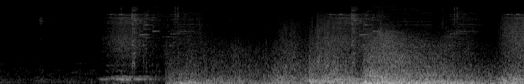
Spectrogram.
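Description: A game sound effect of a booming, rumbling blast plays.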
